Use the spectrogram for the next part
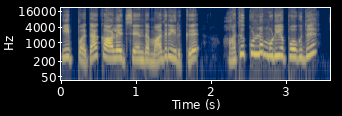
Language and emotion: Tamil, surprised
